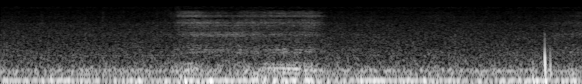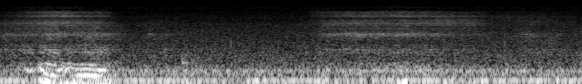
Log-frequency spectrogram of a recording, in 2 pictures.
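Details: Adult woman snoring while asleep: slow, rough breathing noises recurring every few seconds over a steady low hum; snoring.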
